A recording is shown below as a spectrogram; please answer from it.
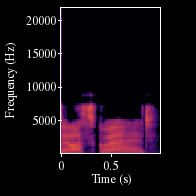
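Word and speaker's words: R²: R2 or R2 and pronounced R squar is a number that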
